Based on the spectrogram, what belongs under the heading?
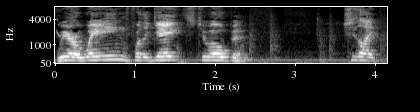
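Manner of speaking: ordinary talk, nothing marked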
